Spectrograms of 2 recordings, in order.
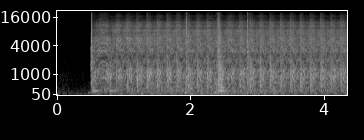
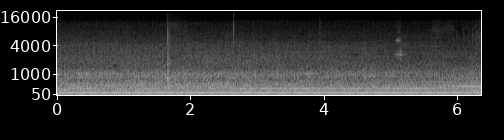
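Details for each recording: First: Power Trac 1850 diesel mower being bled after fluid and filter changes: steady starter churn at about three beats a second with no firing, the engine cranking while still quite a bit of air remains in the fuel system. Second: Power Trac 1850 diesel tractor after fluid change, mower engaged: steady even diesel drone with mower spinning, no misses or knocks; normal running under load.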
